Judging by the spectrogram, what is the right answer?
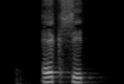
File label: "exit", Latin; santillana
